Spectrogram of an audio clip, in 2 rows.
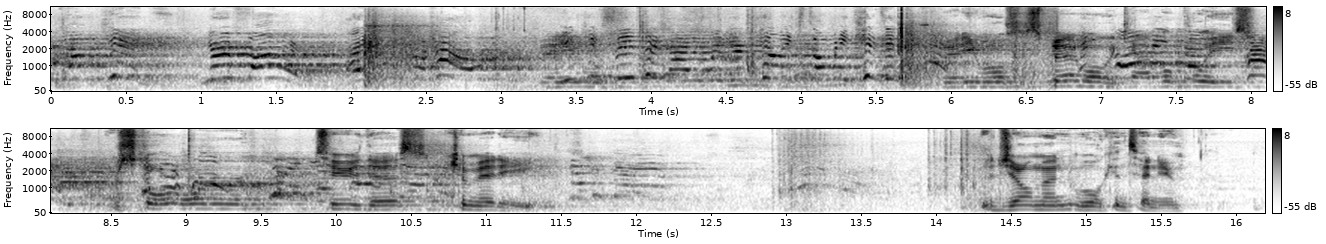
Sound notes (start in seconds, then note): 5.5 shouting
